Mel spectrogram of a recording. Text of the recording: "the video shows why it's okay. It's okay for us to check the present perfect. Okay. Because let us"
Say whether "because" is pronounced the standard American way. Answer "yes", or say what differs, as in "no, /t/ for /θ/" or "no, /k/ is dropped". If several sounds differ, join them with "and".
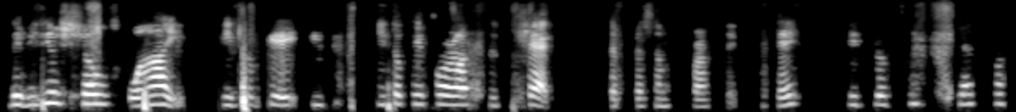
no, /s/ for /z/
